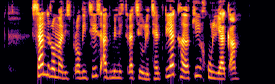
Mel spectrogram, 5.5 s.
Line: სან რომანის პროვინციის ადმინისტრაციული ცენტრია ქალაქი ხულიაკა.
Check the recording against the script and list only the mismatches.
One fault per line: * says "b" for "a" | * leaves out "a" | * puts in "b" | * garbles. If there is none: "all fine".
all fine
